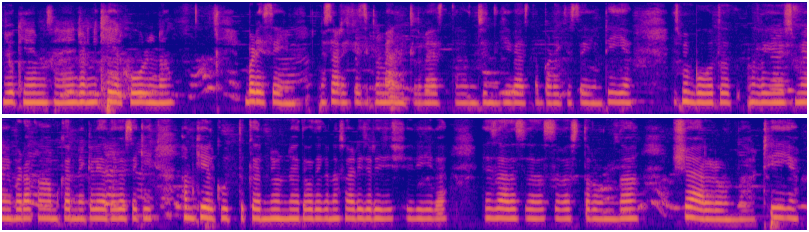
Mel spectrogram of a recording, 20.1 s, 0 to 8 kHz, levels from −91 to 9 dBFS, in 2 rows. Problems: constant background noise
